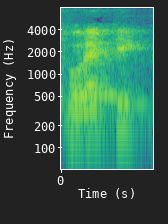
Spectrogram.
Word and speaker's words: thoracic: Okay, कौन सी cavity में heart होता है, तो वो होता है थोरेसिक कैविटी। अब थोरैकिक कैविटी बोलो या थोरेसिक कैविटी बोलो, दोनों ही वैलिड है, बट स्पेलिंग मिस्टेक नहीं करना, राइट।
